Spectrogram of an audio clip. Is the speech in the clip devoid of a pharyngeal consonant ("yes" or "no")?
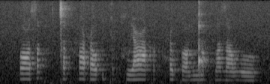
no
